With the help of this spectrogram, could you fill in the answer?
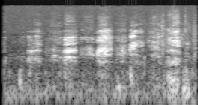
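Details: Tank the bulldog, freshly bathed, pants in quick breathy bursts about twice a second, each a soft hissing puff, with nothing else clearly heard.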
